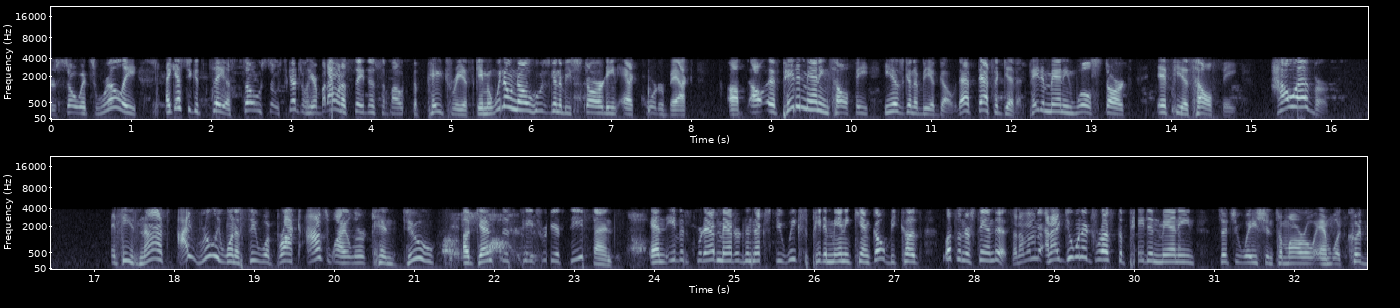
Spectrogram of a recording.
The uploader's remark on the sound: Your Phone Calls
